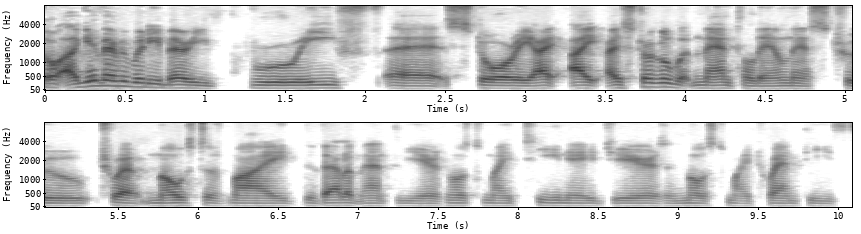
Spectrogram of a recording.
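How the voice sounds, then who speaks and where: A very deep, low-pitched man's voice in an Irish accent, at a moderate pace with ordinary pitch variation and hardly any pauses. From Ireland. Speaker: mental health coach. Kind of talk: interview.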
